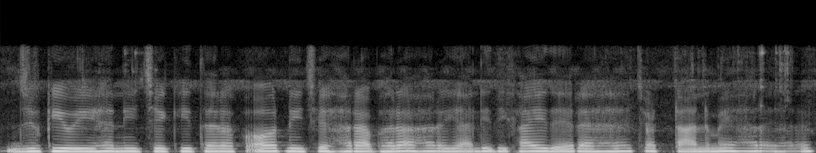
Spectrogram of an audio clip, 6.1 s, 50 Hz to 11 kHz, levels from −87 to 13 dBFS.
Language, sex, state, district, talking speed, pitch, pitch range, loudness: Hindi, female, Maharashtra, Washim, 175 wpm, 205 Hz, 200-210 Hz, -12 LUFS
